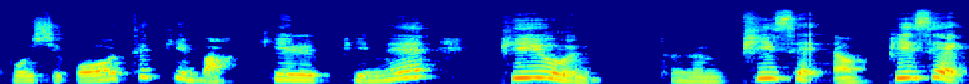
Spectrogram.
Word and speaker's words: 비운: 거 할 때 쓰는데 발음을 바꿔서 비라고 합니다. 그래서 안일부, 막힐 비는 쓰임 단어들을 잘 보시고, 특히 막힐 비는 비운 또는 비색 할 때 이렇게 쓰는 단어예요.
